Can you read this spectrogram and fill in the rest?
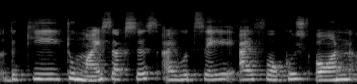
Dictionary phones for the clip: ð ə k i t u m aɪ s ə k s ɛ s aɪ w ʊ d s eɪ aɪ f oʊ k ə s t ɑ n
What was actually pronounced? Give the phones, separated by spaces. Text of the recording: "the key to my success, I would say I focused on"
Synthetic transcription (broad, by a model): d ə k i t u m aɪ s ə k s ɛ s aɪ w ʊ d s eɪ aɪ f oʊ k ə s ɑ n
